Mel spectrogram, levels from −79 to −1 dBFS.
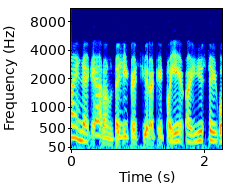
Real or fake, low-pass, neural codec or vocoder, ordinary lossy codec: fake; 9.9 kHz; autoencoder, 22.05 kHz, a latent of 192 numbers a frame, VITS, trained on many speakers; Opus, 64 kbps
